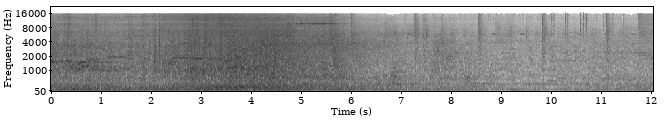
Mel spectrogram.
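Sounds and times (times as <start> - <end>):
roller coaster rumbling on track: 0.0 - 12.0.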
